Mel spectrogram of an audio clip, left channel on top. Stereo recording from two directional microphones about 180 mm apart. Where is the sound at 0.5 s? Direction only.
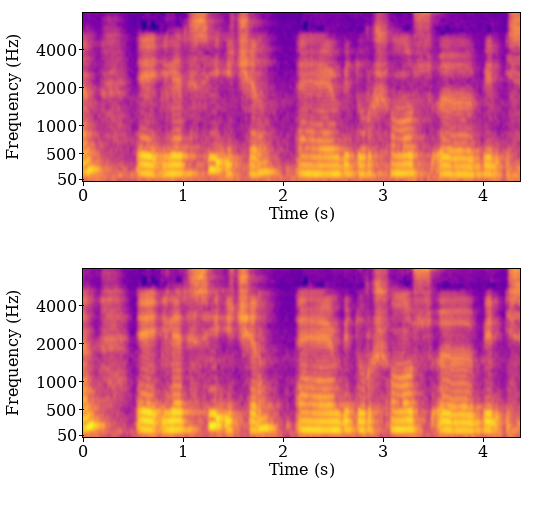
30° right (ahead or behind).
